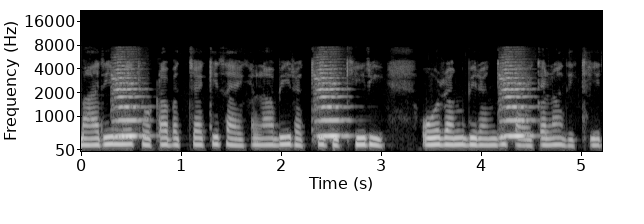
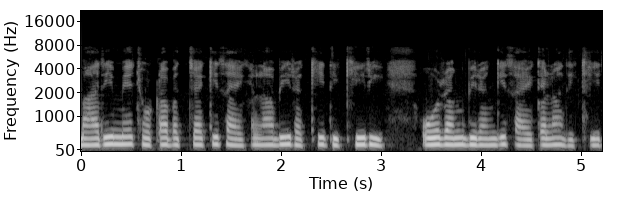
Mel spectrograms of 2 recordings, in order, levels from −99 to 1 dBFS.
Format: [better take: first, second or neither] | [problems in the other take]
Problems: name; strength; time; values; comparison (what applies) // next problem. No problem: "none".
second | noise reduction (neural mask model RNNoise)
